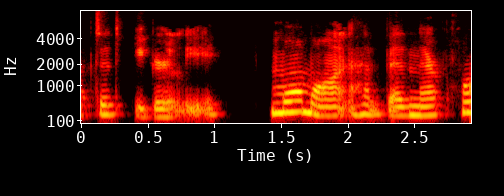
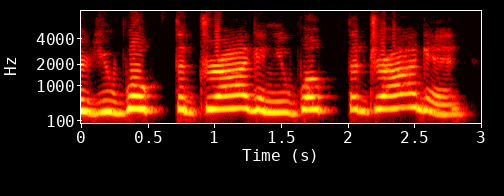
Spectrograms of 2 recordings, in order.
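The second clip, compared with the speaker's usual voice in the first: higher, louder screamed accusation; screaming; 6 semitones higher, 6 dB louder than usual. Acted. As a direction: scream it at her as you kick. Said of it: "he screamed".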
